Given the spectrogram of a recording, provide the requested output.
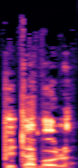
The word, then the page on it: pétamole: [pe.ta.mɔl]; /pe.ta.mɔl/; Paris; France (Île-de-France)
